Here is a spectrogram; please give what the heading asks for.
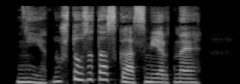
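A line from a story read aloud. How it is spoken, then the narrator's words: Irritated thought. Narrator (Russian): подумала раздраженно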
